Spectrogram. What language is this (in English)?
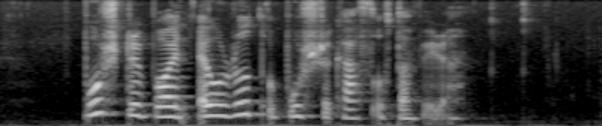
Faroese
